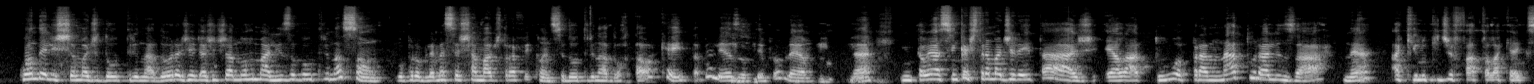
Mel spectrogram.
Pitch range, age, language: 175-205 Hz, 40-59, Portuguese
